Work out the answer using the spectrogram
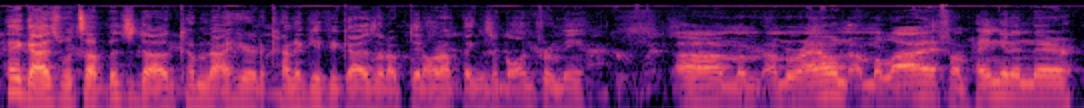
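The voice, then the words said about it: Sick, congested-sounding voice. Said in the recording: “as you guys can tell in the sound of my voice, I've got a cold and I probably sound horrible ... this is what I sound like with a nasty cold”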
